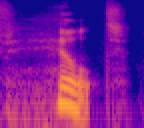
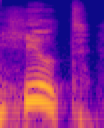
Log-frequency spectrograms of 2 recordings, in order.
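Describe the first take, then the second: First: It is said with a modern English pronunciation. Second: It is said with an Old English pronunciation. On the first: "instead of hilt" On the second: "I'm saying hilt"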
